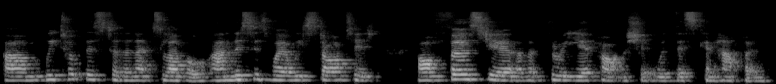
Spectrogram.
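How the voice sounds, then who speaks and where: A woman's voice: lowish voice, fairly even intonation, measured pace. A woman executive speaking as a panel guest, explaining her company's approach fluently with the odd "um". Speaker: chief people officer, panel guest. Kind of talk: conversational panel talk. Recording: echoey room, distant mic.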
